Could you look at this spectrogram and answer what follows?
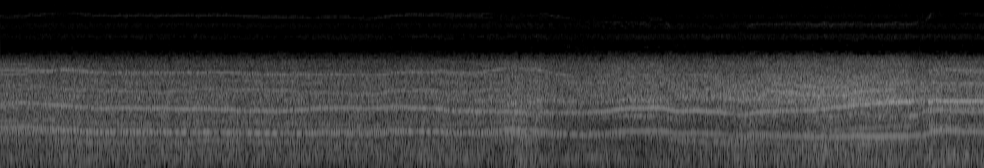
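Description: Drone propeller motors whining in flight, several tones together whose pitch rises and falls with the throttle, dipping about two-thirds of the way in and rising again near the end.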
